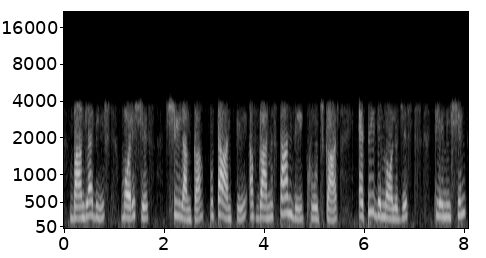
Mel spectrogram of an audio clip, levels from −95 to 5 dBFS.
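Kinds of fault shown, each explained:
tandem speech coding: The speech sounds rough, muffled and warbly throughout, with nothing above 3.8 kHz. The layered roughness fits three speech codecs in a row, likely GSM full rate, then CVSD, then G.729A, with plain G.711 links between them. At each link border the speech was decoded and coded again, so every coder had to model the previous coder's distortion as if it were speech. The artefacts stack instead of averaging out.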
